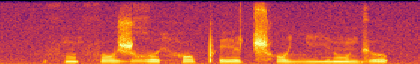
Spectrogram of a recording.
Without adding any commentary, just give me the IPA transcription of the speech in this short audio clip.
θ õ θ ɔ ʒ ʁʷ i h ɔ pʼ e ʈ͡ʂʰ ɔ ʎ i ɾ õ ɡʲ o

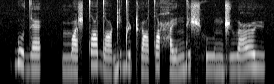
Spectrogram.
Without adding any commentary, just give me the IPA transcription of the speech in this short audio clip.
ɠ o d æ | m ɑ ʃ tˤ o dˤ æ ɡ i d ɯ ʈʰ y tˤ i ħ e n d e ʃ h uː n d͡ʒ ɯː ʕ y

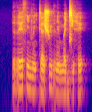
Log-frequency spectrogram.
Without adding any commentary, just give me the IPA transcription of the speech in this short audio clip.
r e s ĩ v ẽ k ɛ ʃ y r ẽ m ɛ d͡ʑ i h e

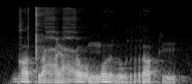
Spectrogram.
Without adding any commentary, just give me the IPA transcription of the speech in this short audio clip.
ɡ ʌ t ɯ ʕ e ʕ o ŋʷ ɯ l u r ʌ k i

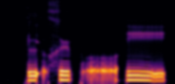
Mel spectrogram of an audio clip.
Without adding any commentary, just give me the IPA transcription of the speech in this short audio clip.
lʲ o̰ x ʉ p o̰ | i

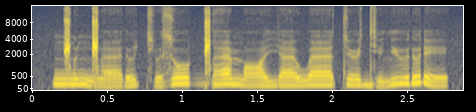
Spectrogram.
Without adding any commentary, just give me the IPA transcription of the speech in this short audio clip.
ŋ͡ǁ ɯ˧ ŋ͡ǁ æː˩ ɾ ɯː˧ c ɯ˩ z oː˥ ɡ͡ǁ æː˥ m ɑː˧ j æː˧ w æː˧ t øː˧ dʲ ø˩ lʲ ɯː˥ ɾ ɯ˥ ɾ e˩

